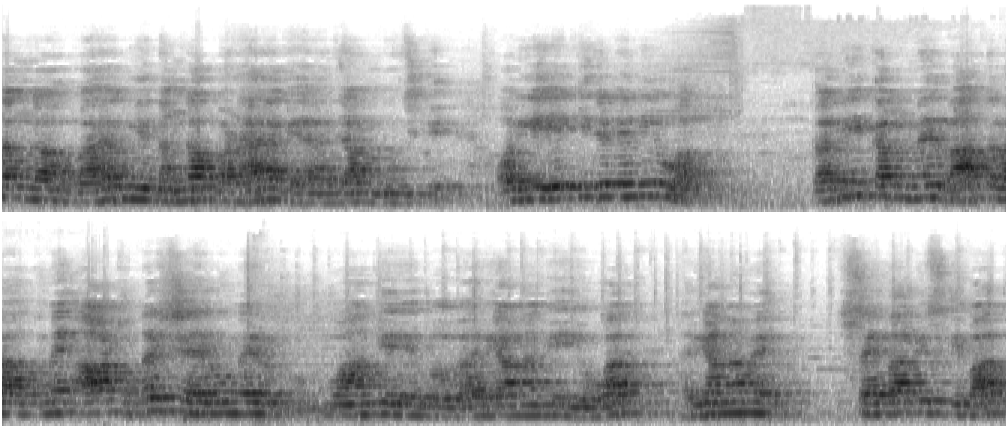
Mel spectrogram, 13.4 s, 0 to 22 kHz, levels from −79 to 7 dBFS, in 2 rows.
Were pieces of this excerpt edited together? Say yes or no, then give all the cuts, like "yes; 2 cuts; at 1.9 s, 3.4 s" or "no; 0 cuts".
no; 0 cuts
